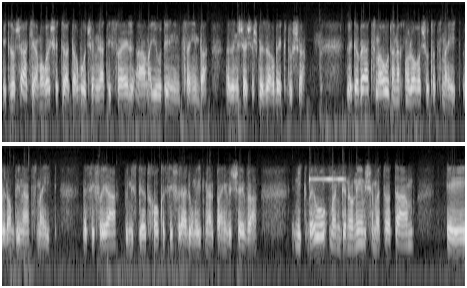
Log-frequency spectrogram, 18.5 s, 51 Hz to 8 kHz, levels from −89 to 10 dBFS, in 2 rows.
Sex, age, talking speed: male, 50-69, 125 wpm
